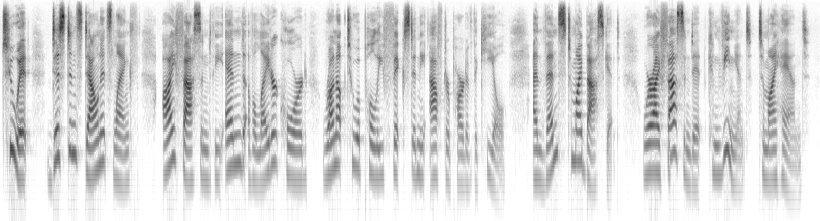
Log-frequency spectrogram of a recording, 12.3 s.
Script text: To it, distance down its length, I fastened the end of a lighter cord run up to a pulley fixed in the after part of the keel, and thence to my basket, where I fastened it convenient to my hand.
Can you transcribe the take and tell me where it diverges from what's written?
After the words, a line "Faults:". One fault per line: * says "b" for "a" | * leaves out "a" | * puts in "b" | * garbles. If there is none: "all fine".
To it, distance down its length, I fastened the end of a lighter cord run up to a pulley fixed in the after part of the keel, and thence to my basket, where I fastened it convenient to my hand.
Faults:
all fine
